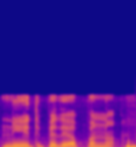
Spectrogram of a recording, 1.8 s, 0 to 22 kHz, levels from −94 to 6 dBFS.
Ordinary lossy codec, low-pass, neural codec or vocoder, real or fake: none; none; none; real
